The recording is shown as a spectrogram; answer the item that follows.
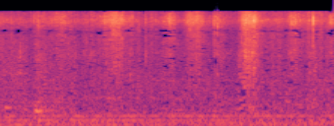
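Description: A large knife chopping into the head of a big tuna on a wooden block: a couple of faint knocks over a steady low hum.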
